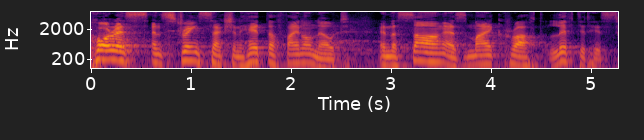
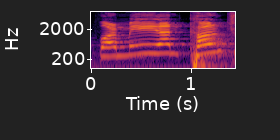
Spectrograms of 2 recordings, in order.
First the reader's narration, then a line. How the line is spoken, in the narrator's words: in pure ecstasy as he yelled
